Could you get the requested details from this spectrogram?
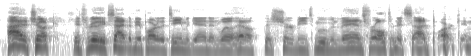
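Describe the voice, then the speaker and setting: A man performs a raspy, put-on character voice at a fairly high pitch with ordinary pitch variation. He keeps a moderate pace with hardly any pauses. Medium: comedy sketch. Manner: folksy, leering, repeats 'you know what I'm saying'.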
